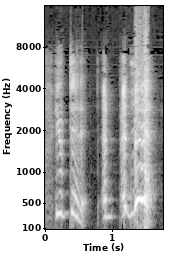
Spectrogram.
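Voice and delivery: very high, very loud, shrill gull-like shriek. Narrator reads one woman accusing another in front of others, shrill. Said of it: "Mrs. Earwig's voice was as shrill as a gull".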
